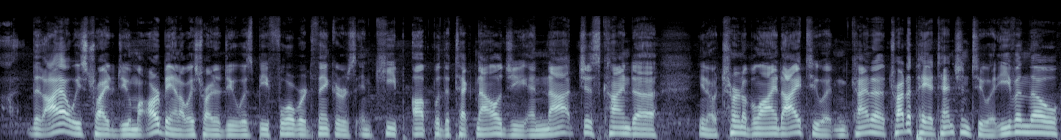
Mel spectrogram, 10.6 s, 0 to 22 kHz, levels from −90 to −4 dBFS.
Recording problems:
murmuring crowd; faint; throughout; 30 dB below the speech

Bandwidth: 14.5 kHz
